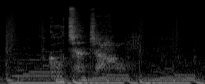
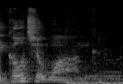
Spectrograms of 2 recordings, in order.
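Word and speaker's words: 고추장: Gochujang. People will say gochujang, but you don't silence the J in Korean language.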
